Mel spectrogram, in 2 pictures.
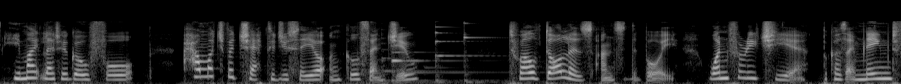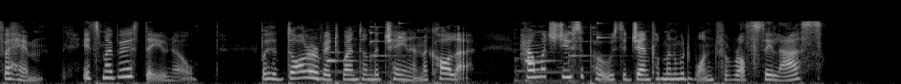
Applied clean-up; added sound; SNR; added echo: none; Guitar; 11 dB; none.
